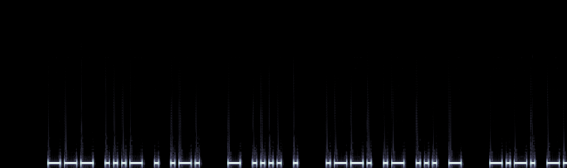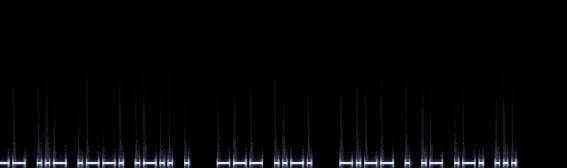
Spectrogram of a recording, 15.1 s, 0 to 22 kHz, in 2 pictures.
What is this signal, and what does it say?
Morse code, heard as a keyed tone, about 22 wpm, 700 Hz. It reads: OVER THE PAST COUPLE OF YEARS
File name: practice / 22wpm / Sets of 6 Words - 22wpm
